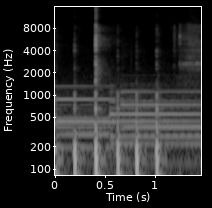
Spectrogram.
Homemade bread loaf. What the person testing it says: It's supposed to sound like lightly hollow.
